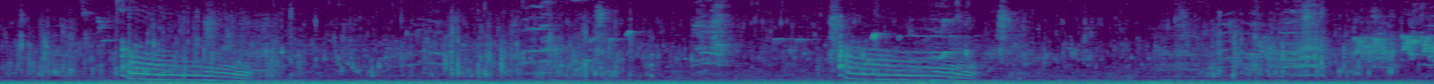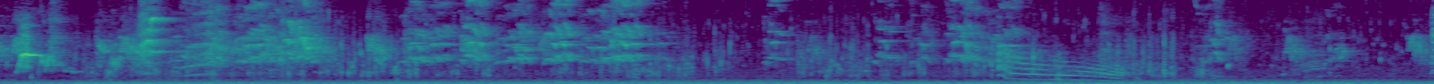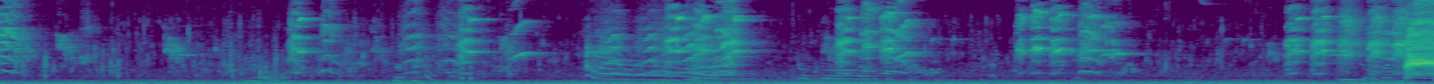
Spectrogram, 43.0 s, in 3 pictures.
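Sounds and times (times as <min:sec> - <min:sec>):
birds chirping and calling: 0:11.6 - 0:21.1, 0:22.0 - 0:25.6, 0:26.2 - 0:43.0.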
